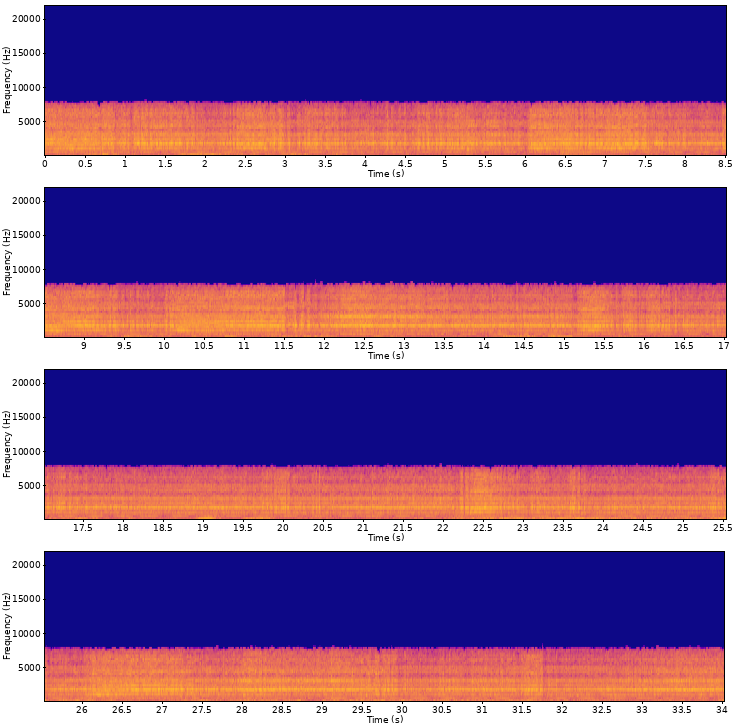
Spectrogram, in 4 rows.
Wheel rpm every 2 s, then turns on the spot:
170, 160, 160, 170, 160, 170, 170, 170, 170, 170, 170, 170, 170, 160, 160, 160, 160.
none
